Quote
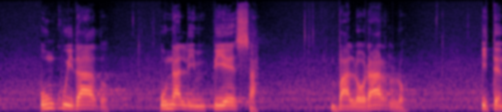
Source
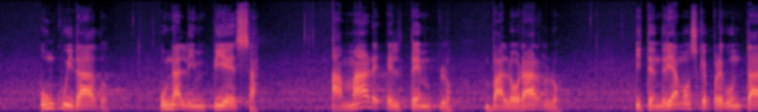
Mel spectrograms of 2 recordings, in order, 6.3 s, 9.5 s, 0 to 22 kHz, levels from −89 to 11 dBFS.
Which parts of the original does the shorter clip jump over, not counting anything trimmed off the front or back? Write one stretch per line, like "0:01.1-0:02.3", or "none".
0:04.1-0:06.0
